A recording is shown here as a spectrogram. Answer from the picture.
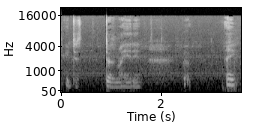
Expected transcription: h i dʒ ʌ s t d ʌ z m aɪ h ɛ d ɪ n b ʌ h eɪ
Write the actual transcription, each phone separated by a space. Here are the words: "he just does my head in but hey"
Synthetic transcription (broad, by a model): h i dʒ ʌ s d ʌ z m aɪ h ɛ d ɪ n b ʌ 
